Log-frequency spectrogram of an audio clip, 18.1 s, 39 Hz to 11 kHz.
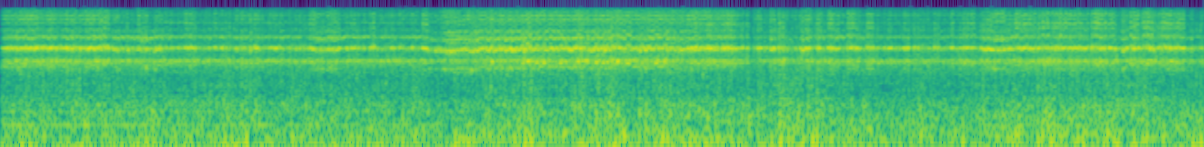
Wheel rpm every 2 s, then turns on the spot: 230, 230, 230, 210, 190, 220, 230, 230, 230.
none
